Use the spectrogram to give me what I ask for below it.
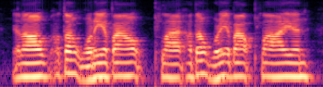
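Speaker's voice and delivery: put-on Brummie accent, a bit Scouse; Birmingham accent. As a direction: do Jack Grealish in a broad Birmingham accent. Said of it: "I didn't sound Birmingham".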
